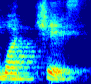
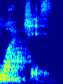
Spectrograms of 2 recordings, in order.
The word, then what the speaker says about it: watches: I watch, she watches. You have to pronounce the ES, okay? I watch, she watches.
